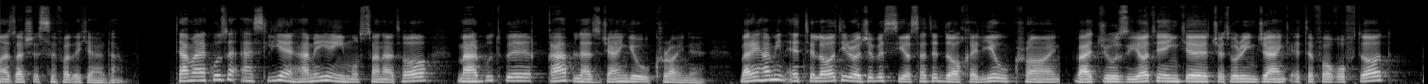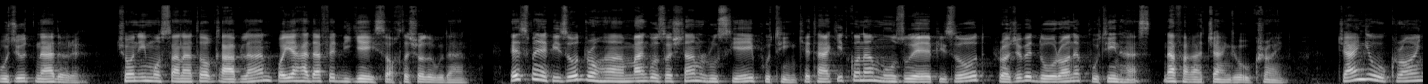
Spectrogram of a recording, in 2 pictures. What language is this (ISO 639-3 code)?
fas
